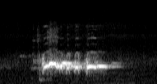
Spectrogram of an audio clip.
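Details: One zebra dove phrase, from local birds calling to each other at midday: a single burry, rolling coo of about one second that starts strong and fades gently.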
